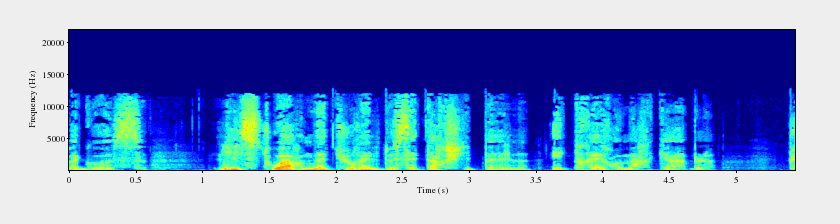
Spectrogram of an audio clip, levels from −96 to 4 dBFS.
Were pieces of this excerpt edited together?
yes; 1 cut; at 3.5 s

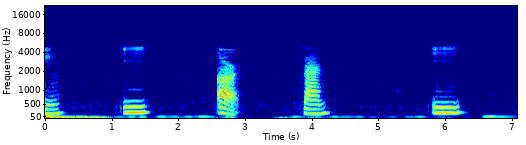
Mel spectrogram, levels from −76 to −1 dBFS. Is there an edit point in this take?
no; 0 cuts

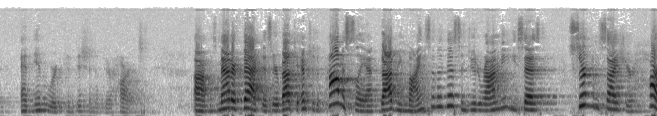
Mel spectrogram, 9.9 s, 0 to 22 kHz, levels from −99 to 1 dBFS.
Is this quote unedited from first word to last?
yes; 0 cuts

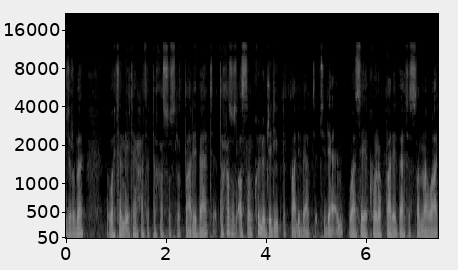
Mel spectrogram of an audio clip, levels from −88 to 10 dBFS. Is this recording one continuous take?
no; 1 cut; at 5.6 s

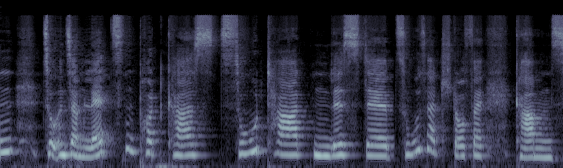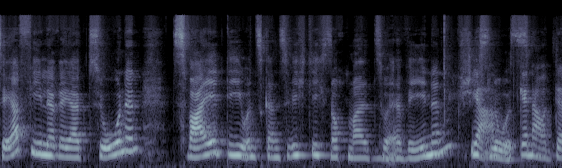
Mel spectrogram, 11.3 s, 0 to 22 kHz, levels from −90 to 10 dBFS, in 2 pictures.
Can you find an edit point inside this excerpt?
yes; 2 cuts; at 3.9 s, 8.9 s

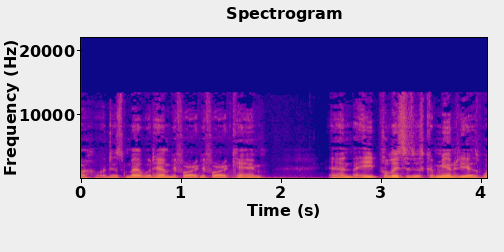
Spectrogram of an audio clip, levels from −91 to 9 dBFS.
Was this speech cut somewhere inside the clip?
yes; 2 cuts; at 1.2 s, 2.7 s

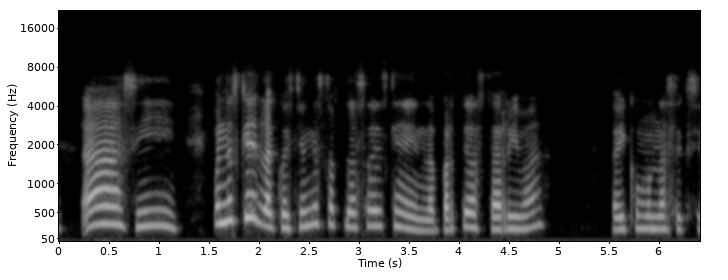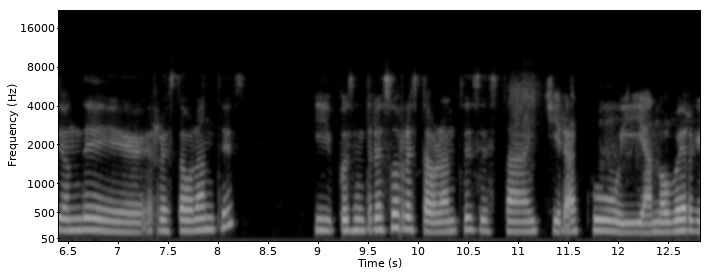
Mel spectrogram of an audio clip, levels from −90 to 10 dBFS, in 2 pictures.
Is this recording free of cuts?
yes; 0 cuts

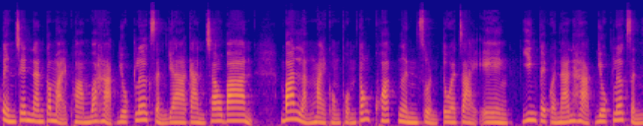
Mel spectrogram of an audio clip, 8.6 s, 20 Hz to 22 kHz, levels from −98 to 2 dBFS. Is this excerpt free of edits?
no; 1 cut; at 6.8 s

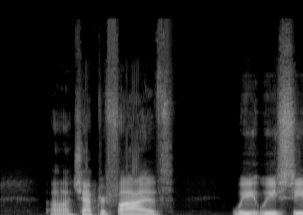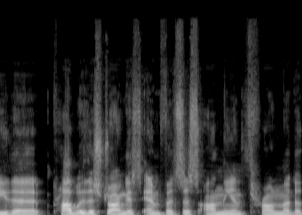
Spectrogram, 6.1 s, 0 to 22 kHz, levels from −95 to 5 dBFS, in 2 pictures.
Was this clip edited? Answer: no; 0 cuts

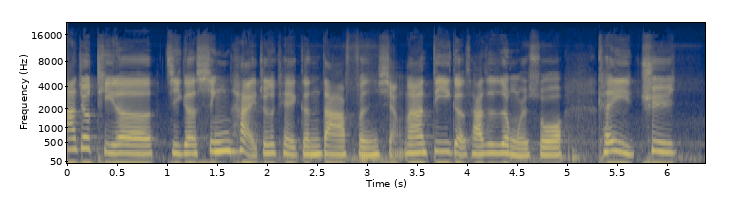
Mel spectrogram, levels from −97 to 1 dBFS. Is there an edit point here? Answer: yes; 1 cut; at 0.9 s

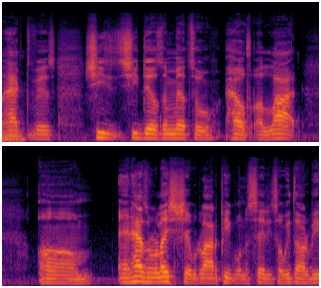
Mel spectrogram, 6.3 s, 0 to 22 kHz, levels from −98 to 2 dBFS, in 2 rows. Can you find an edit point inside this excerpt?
no; 0 cuts

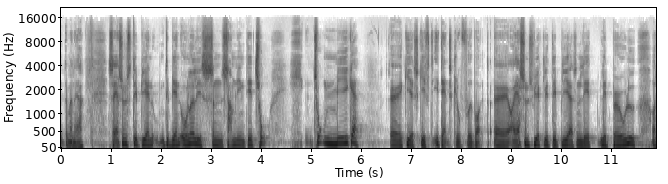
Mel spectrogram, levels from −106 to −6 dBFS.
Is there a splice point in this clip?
no; 0 cuts

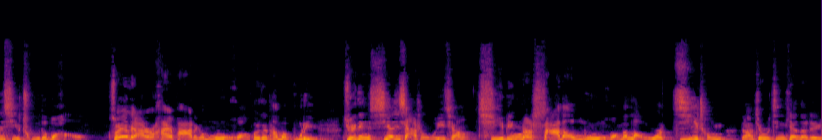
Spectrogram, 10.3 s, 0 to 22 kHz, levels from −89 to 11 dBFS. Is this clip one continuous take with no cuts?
yes; 0 cuts

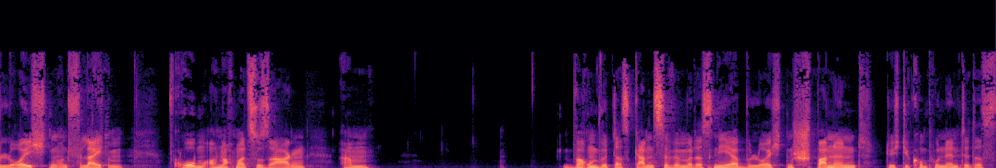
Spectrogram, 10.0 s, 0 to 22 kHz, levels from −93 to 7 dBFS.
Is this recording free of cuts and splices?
no; 1 cut; at 1.1 s

